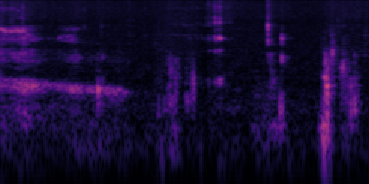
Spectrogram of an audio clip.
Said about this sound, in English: But yeah, let's take a sip of this.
